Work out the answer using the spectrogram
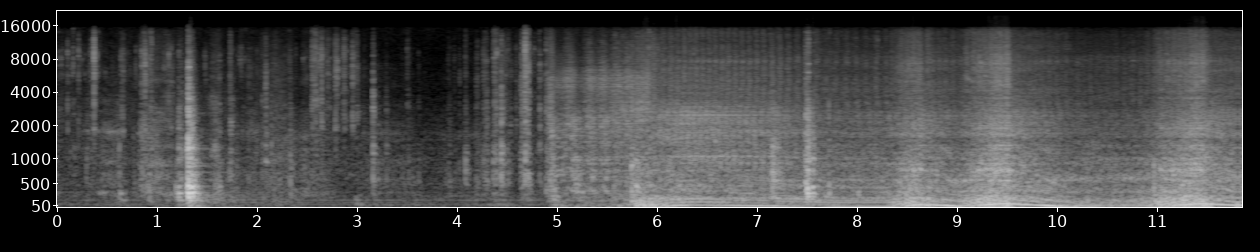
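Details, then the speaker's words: NA Mazda Miata that stranded owner with a misfire and gas smell from exhaust, first start on diagnosis day: cranks and catches into uneven, lumpy idle with irregular pulses; still running badly, misfire cause not yet found. "okay it's still running badly are you just going to fight me every step of the way today"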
